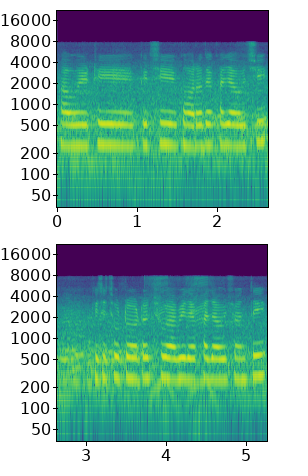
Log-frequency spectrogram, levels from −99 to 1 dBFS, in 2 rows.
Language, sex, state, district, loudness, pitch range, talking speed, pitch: Odia, female, Odisha, Khordha, -12 LUFS, 255-265 Hz, 125 wpm, 260 Hz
